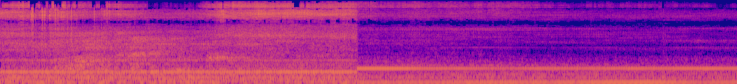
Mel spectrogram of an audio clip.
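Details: Whirlpool refrigerator, comparing the display unit's sound at Lowe's with the unit delivered home: a constant pure hum that jumps to a higher pitch partway through; noticeable tonal drone, cause unknown.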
